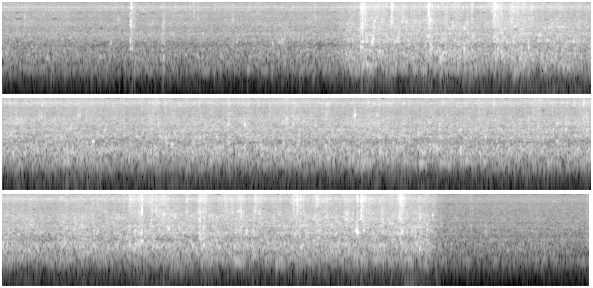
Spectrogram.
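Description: Water splashes and sloshes as hands rinse something in a stream.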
